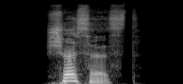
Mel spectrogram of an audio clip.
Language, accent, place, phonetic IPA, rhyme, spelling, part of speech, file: German, Germany, Berlin, [ˈʃœsəst], -œsəst, schössest, verb, De-schössest.ogg
- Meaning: second-person singular subjunctive II of schießen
